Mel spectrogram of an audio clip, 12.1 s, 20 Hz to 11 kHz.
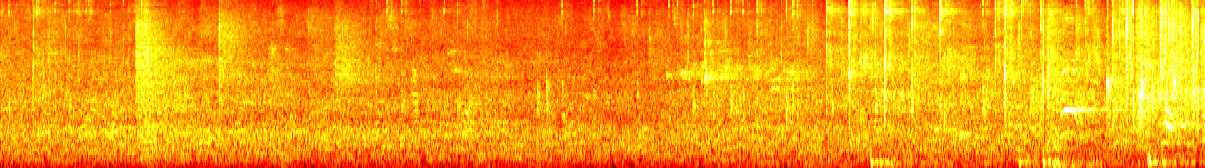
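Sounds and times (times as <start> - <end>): murmur of sports hall: 0.0 - 12.0
table tennis ball clicking: 3.9 - 10.6.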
